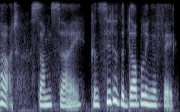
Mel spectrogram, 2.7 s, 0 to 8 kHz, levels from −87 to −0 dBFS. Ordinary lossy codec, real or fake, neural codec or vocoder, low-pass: Opus, 16 kbps; fake; codec, 16 kHz, 2 kbps, X-Codec, WavLM features, trained on Multilingual LibriSpeech; 7.2 kHz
